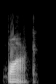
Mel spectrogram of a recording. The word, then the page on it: bock: American English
